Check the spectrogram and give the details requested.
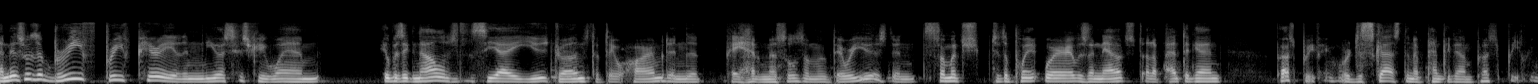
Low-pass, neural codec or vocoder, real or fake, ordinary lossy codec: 7.2 kHz; codec, 16 kHz, 1 kbps, X-Codec, HuBERT features, trained on balanced general audio; fake; MP3, 64 kbps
